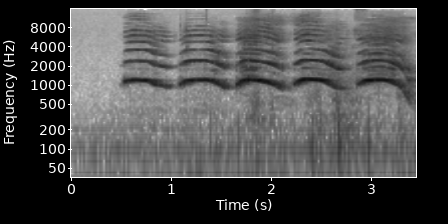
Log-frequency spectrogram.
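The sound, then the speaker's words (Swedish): A person imitates a seagull's scream with five loud, nasal cries in quick succession, each rising and falling, with brief gaps between them and no talking. “Vilken är vinnaren i Måsskrik EM och vilken är jag?”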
